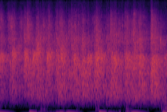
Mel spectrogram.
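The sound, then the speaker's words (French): A church audience claps for the word of God during a service. The applause is faint but continuous, a soft, even wash of many hands. “Est-ce qu'on peut acclamer can la you parole clap for the word of God?”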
